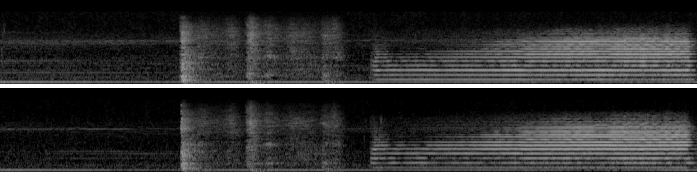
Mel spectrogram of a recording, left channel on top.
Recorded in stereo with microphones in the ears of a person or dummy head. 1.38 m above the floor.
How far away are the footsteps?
About 1.8 m.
